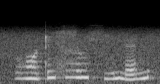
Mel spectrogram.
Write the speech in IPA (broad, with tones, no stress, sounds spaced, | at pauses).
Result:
ɦ ɔ̃˥˨ ʈ i˦ x ɮ ɯ˦ ç i˨˥ n ɛ˨˥ n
